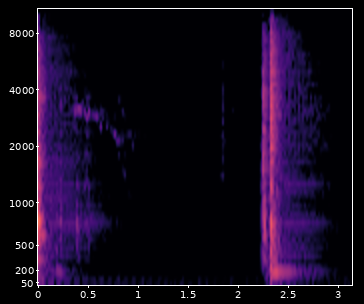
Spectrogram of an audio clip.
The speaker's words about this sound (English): I locked the door.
